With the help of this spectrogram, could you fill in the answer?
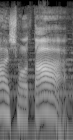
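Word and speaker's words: Jota: เป็น คำ ว่า โจเซ ใน ภาษา โปรตุเกส ตัว เจ ออก เสียง ว่า โชต้า และ นั่น คือ จุด เริ่ม ต้น ของ ชื่อ ที่ โลก เรียก เขา ว่า diโก โชต้า แม้ ว่า มัน จะ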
